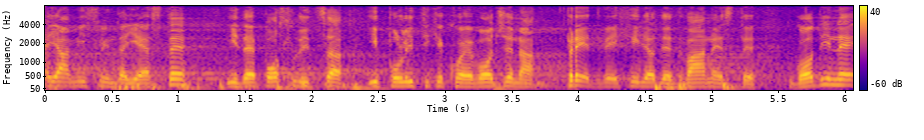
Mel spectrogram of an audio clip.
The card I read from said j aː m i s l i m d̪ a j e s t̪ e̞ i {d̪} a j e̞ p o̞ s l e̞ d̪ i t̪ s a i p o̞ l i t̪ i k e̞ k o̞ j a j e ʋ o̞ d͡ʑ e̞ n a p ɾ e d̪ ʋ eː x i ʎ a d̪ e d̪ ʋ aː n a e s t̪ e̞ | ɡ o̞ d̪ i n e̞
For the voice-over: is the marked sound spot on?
yes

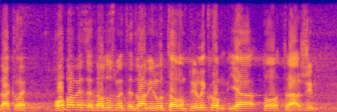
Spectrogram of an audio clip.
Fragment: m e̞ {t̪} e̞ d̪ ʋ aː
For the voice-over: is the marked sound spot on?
yes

